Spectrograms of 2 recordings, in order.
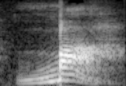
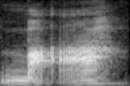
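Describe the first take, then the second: First: The pitch is sharp and forceful, like bam. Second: The pitch dips down and comes back. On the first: "the fourth tone is like bam" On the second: "the third tone would be ma. There's a dip in it"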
